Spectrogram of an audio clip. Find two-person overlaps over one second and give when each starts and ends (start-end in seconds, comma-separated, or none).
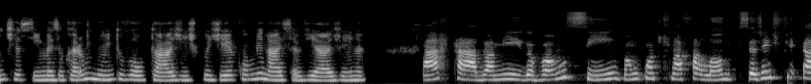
none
